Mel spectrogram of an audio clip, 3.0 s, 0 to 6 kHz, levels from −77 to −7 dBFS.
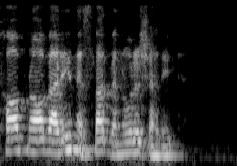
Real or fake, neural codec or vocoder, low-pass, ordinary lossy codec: fake; codec, 16 kHz, 16 kbps, FreqCodec, larger model; 5.4 kHz; Opus, 32 kbps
